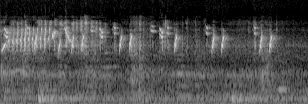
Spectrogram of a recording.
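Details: Wild goldfinch batbata twitter, connected with the Sunday bird market at Qurai'a: a fast jumbled opening burst, then spaced paired high chirps roughly every half second, fading toward the end.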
